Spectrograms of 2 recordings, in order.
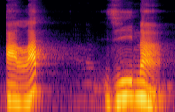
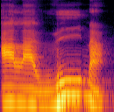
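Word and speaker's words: الذين: Jadi zal itu tulisan Latinnya DZ. Nah, the, bukan di, tapi the. Jadi kalau dibaca jadi alat zina. Nah, bacanya yang betul adalah aladzina.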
